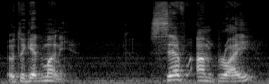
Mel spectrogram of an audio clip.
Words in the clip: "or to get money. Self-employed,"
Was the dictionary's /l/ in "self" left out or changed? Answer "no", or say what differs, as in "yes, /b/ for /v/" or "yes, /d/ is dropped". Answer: yes, /l/ is dropped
